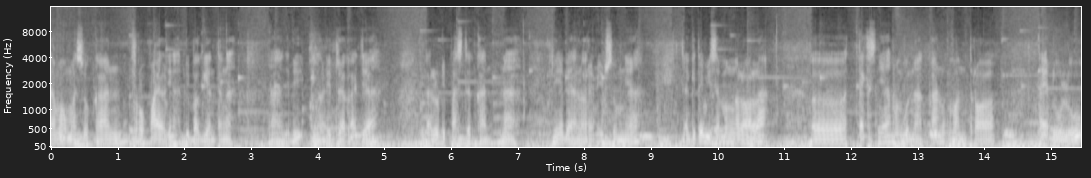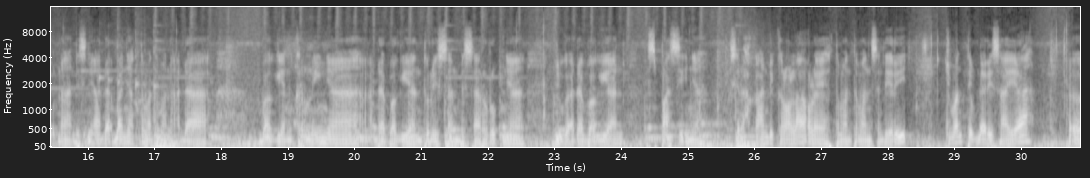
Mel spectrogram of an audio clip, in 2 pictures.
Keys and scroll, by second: 6.1 ctrl+v, 7.7 ctrl+a, 13.4 ctrl+t, 14.1 ctrl+t, 25.6 z, 28.4 v, 29.1 z.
